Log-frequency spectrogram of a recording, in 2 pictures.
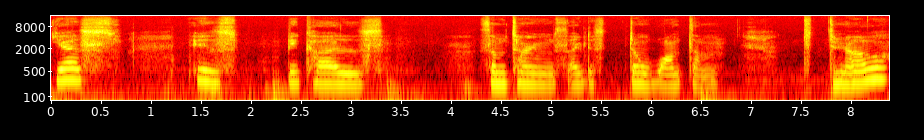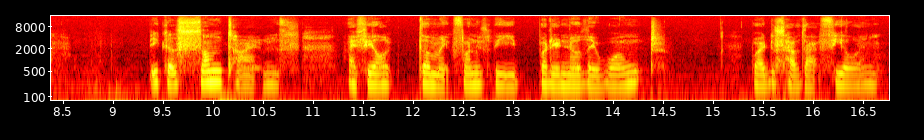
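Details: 8-year-old child who stutters, in a speech therapy session; stuttering.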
